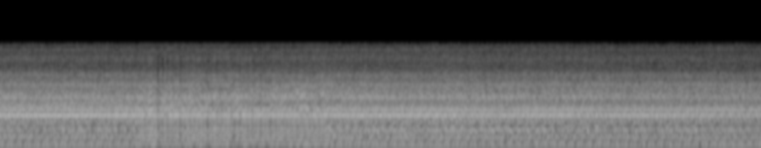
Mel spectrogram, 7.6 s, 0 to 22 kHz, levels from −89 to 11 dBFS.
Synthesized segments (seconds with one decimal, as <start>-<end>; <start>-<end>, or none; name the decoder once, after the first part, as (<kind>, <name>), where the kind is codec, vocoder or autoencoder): 1.4-3.3 (vocoder, HiFi-GAN)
